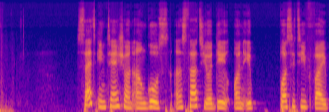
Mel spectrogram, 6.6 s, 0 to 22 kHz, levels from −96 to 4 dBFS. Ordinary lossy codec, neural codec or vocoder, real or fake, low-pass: none; none; real; 19.8 kHz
